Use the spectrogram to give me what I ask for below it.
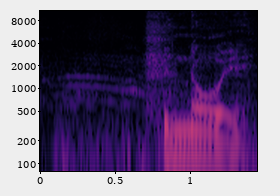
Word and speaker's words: Inouye: So the starting pitcher from Roosters, his name is actually pronounced Stitch up. Inouye. Inouye. Inouye.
